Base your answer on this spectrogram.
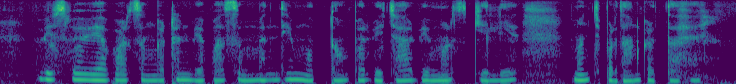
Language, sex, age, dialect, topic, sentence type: Hindi, female, 18-24, Garhwali, banking, statement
